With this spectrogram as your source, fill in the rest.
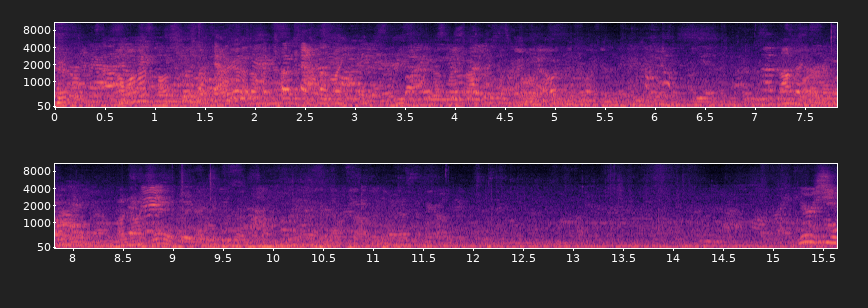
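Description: A crowd of young people murmurs and chatters.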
